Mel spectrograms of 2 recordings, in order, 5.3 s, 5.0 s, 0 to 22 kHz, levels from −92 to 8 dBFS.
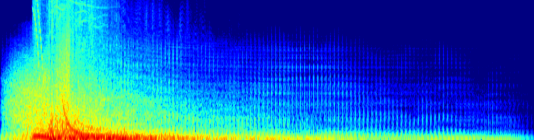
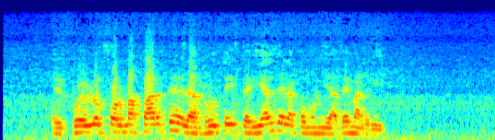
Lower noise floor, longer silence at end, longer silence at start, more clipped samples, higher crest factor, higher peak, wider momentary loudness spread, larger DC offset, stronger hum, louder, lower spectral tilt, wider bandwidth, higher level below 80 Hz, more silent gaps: first, -44 dBFS vs -38 dBFS; first, 2.25 s vs 0.85 s; second, 0.1 s vs 0.3 s; neither; about the same, 12 dB vs 12 dB; about the same, 0 dBFS vs 0 dBFS; first, 26 LU vs 8 LU; neither; first, 50 Hz at -45 dBFS vs none; about the same, -11 LUFS vs -11 LUFS; about the same, -7 dB/octave vs -8 dB/octave; first, over 20 kHz vs 15.5 kHz; first, -14 dBFS vs -40 dBFS; neither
